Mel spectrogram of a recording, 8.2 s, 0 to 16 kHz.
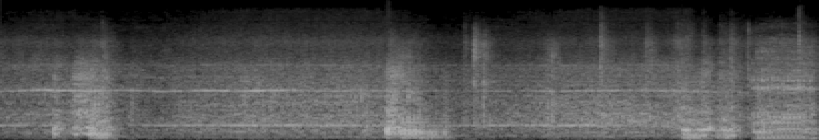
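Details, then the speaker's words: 2021 Shadow Cruiser 283RKS travel trailer slide-out extending from the control panel: steady motor whine, then a short surge of strain as it hits its stop; that little noise means it is fully out, working normally. "Did you hear that little noise? That's the slide mechanism saying I'm out all the way. Don't need to open me any further."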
